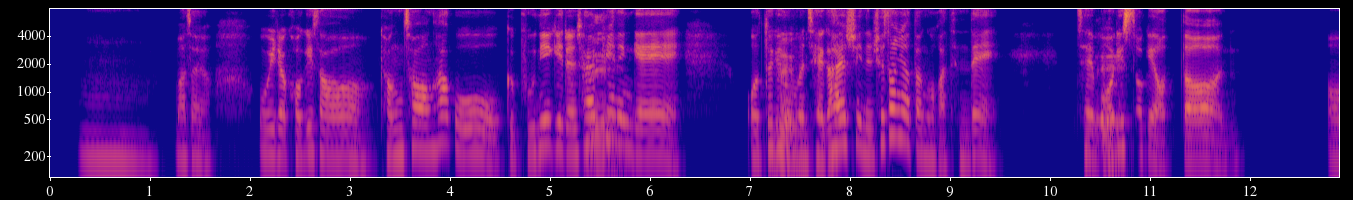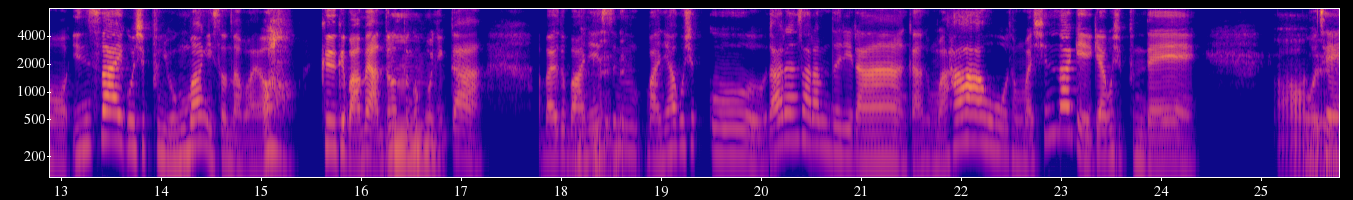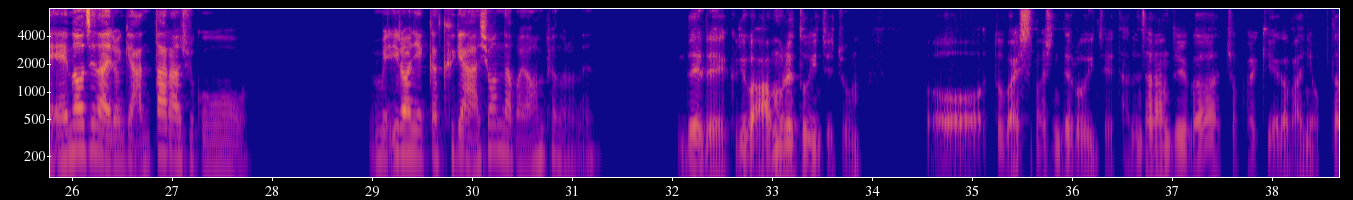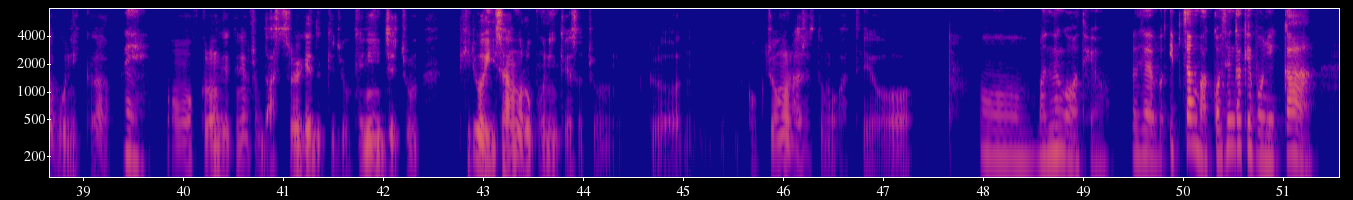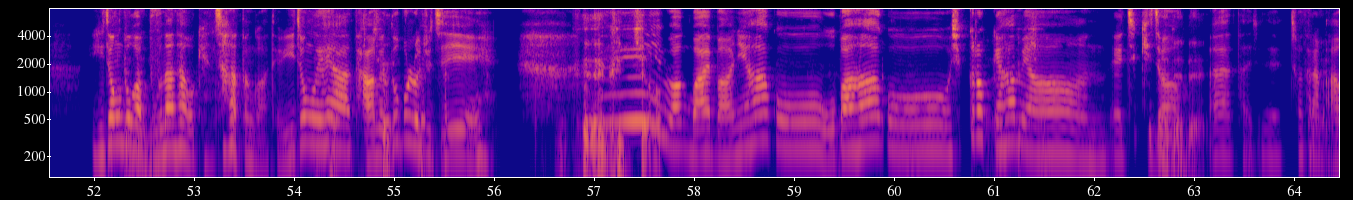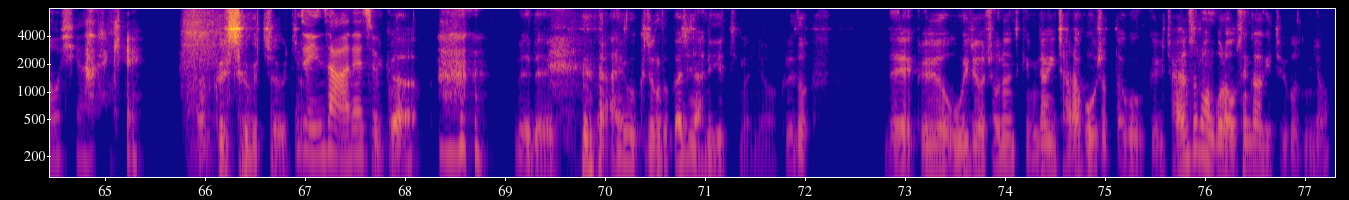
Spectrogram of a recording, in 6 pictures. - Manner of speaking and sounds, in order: laughing while speaking: "봐요"; laughing while speaking: "네네네"; laughing while speaking: "네네네"; laughing while speaking: "괜찮았던"; laughing while speaking: "그쵸. 그쵸"; laugh; laughing while speaking: "불러주지"; laughing while speaking: "아웃이야.' 이렇게"; laughing while speaking: "어 그렇죠, 그쵸"; sniff; laugh
- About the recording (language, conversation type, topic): Korean, advice, 파티에 초대받아도 대화가 어색할 때 어떻게 하면 좋을까요?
